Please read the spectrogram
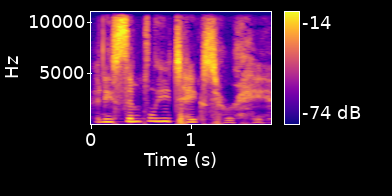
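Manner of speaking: a hushed sermon aside; hushed whisper. Acted. Preacher whispering the miracle to the congregation. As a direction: whisper it, leaning in close.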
